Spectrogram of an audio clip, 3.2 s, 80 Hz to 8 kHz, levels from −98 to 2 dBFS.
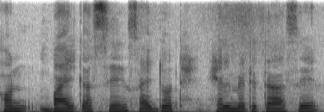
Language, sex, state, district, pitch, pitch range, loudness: Assamese, female, Assam, Kamrup Metropolitan, 180 Hz, 175-185 Hz, -15 LUFS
